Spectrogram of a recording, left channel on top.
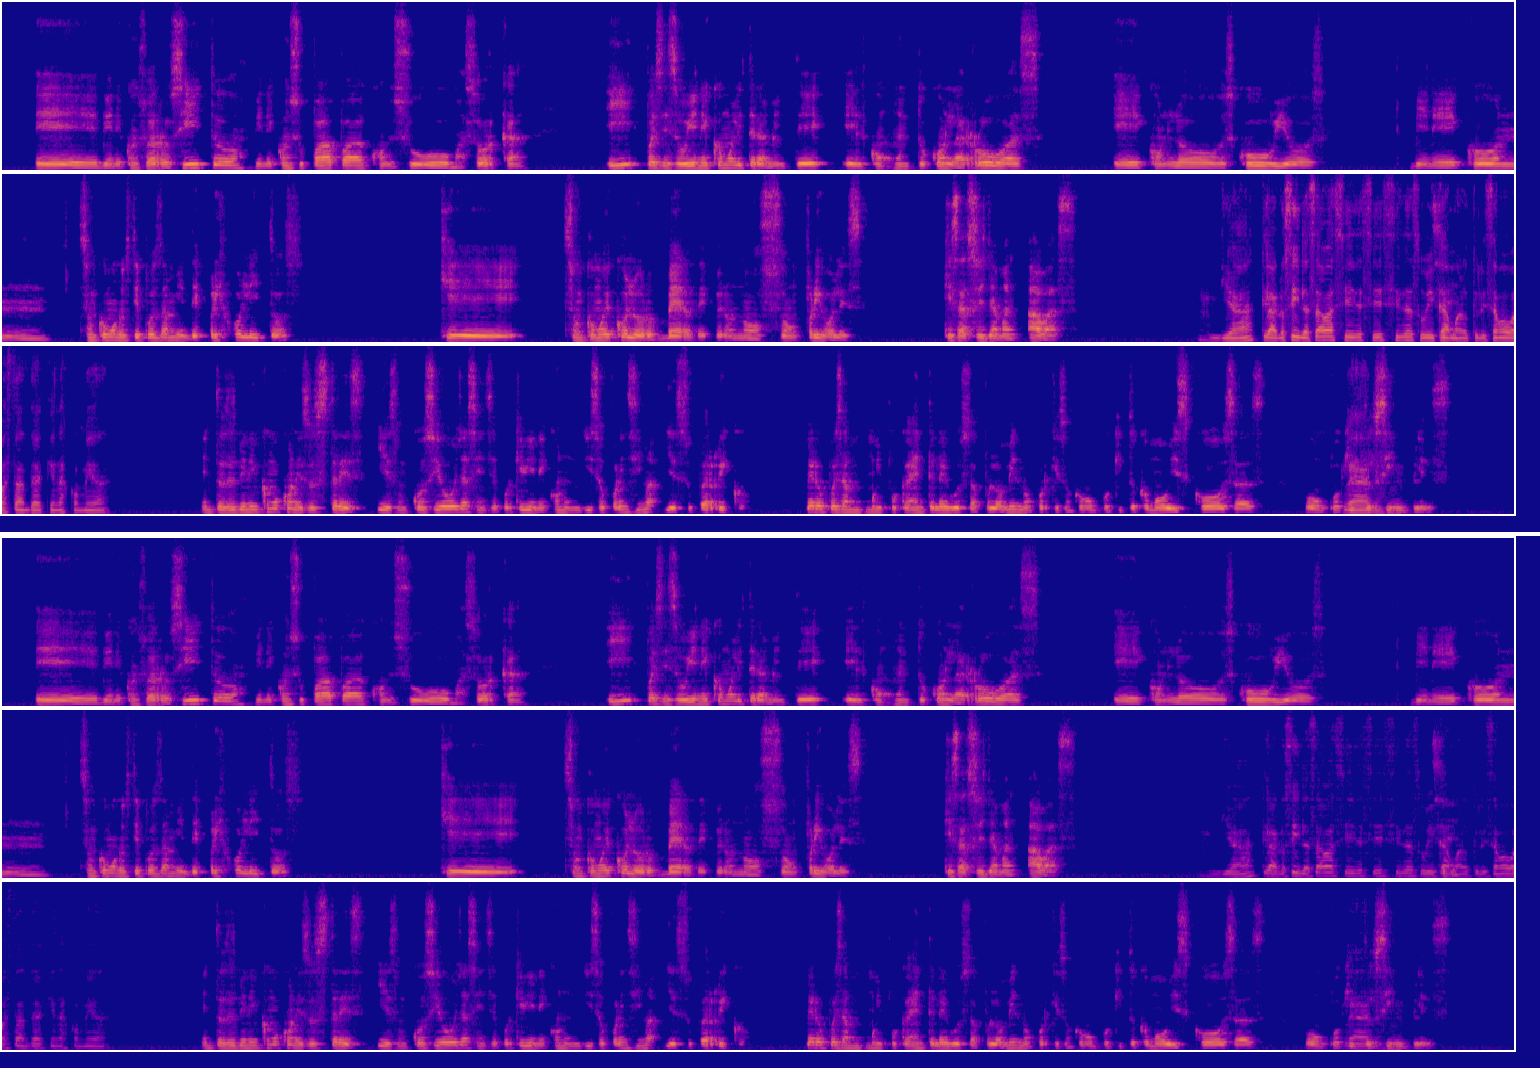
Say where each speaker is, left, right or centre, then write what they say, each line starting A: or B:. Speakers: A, on the left; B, on the left.
A: eh, viene con su arrocito, viene con su papa, con su mazorca Y pues eso viene como literalmente el conjunto con las rúas, eh, con los cubios, viene con... Son como unos tipos también de frijolitos que son como de color verde, pero no son frijoles. Quizás se llaman habas,
B: Ya, claro, sí, las habas sí, sí, sí las ubicamos,
A: ¿sí?
B: las utilizamos bastante aquí en las comidas.
A: Entonces vienen como con esos tres y es un cocido boyacense porque viene con un guiso por encima y es súper rico. Pero pues a muy poca gente le gusta por lo mismo porque son como un poquito como viscosas o un poquito
B: Claro,
A: simples.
